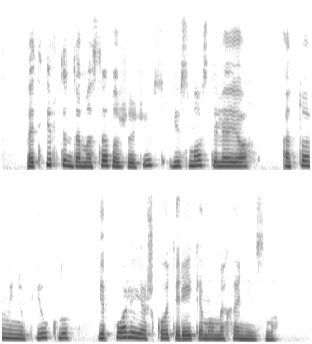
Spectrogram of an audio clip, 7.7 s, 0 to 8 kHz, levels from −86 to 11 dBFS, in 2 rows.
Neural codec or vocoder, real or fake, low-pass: none; real; 7.2 kHz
